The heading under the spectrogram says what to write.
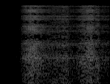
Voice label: Voice Power Up!; Altered Beast; Genesis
